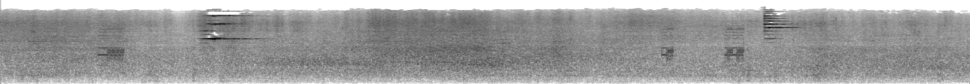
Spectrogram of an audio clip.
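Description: Freight train of multilevel autorack cars rolling past, a steady rumble of wheels on rail. Short high-pitched wheel squeals come through it, the loudest about two and a half seconds in and several briefer ones in the second half.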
